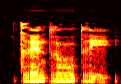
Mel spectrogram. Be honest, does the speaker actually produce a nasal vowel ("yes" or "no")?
no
